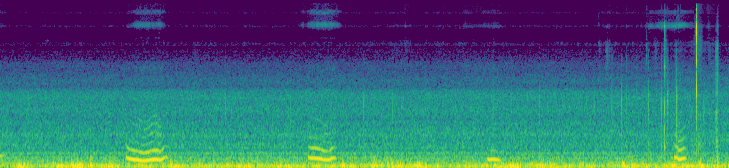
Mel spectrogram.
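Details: Umi, a sleeping cat, snoring softly: short nasal snore sounds with faint squeaky tones recur about every three to four seconds over a low, steady rumble, with a few faint clicks near the end.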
